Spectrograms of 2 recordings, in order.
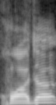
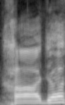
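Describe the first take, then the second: First: A w sound is heard after the kh. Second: No w sound is heard after the kh. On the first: The speaker calls it wrong. "गलत है" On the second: The speaker calls it right. "सही है"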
